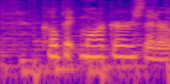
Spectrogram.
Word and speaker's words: Copic: has me purchasing those Copic is how you pronounce it Copic markers that are like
